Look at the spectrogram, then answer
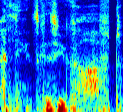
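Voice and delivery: hushed, hurried, very quiet whisper. Recounting what they told her at that moment: whispered. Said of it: "I kind of like whispered".

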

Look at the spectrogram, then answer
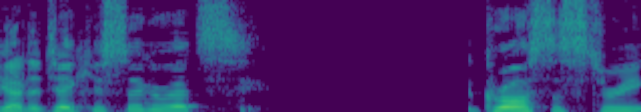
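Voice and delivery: put-on very high, loud, scolding old Yiddish-tinged voice. On a first date, told to add cigarettes, the speaker does a Bernie Sanders impression. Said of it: "That's a dynamite Bernie".

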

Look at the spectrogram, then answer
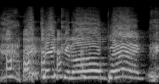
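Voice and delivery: very high, slow, giddy voice.

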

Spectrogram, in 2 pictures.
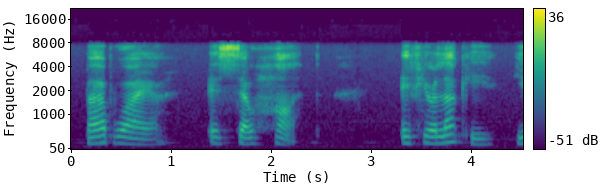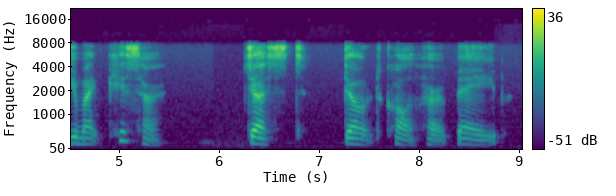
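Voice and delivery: public radio announcer voice. Reading a short haiku aloud for the group, in an NPR voice. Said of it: "You can do your NPR voice if you want".

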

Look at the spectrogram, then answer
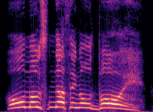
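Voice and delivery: very high, slow call, called out loudly. The sorcerer answers the red panda's question, calling out. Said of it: "the sorcerer called".

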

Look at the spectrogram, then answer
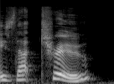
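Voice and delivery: high, slow, drawn-out posh British lilt. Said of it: "with, like, a British inflection".

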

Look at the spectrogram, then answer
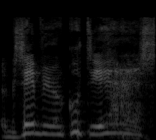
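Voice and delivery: put-on thick Mexican accent, very high, rolled r's. Retelling a teacher reading names aloud: imitating teacher's thick mexican accent. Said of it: "with this thick ass accent".

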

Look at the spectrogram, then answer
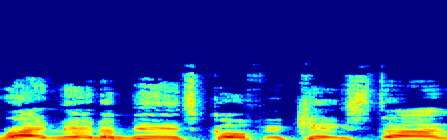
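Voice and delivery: terrible fake Jamaican accent. Redoing a catchphrase from an old character: terrible Jamaican accent. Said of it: "my Jamaican accent is terrible".

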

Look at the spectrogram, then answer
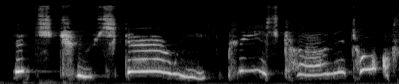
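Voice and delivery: put-on very high, slow British child voice. Speaker retells what their niece said: imitating British niece. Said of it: "You have a British niece?".

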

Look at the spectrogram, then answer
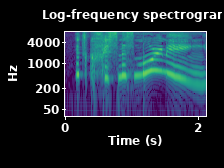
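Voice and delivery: very high, loud, joyful happy cry. Reading a Christmas story, the little hedgehog leaps out of bed, crying out happily. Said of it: "he cried happily".

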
